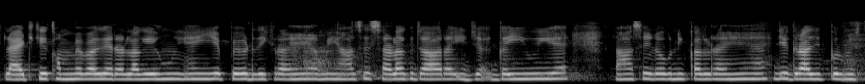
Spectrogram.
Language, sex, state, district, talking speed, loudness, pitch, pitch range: Hindi, female, Uttar Pradesh, Ghazipur, 180 wpm, -24 LUFS, 245 Hz, 245-250 Hz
